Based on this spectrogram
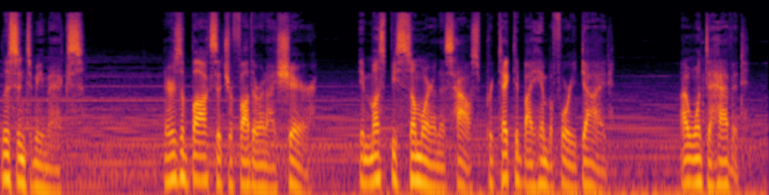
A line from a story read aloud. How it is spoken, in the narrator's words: said coolly, his tone firm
